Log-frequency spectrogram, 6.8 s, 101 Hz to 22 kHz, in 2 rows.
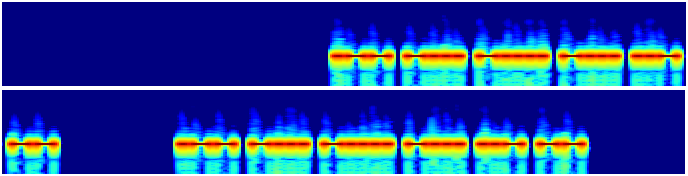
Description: Morse code, heard as a keyed tone, about 40 wpm, 700 Hz. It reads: WB6BUM WB6BUM
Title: USA Call Signs - 6 Characters - Repeated 2x - 40wpm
